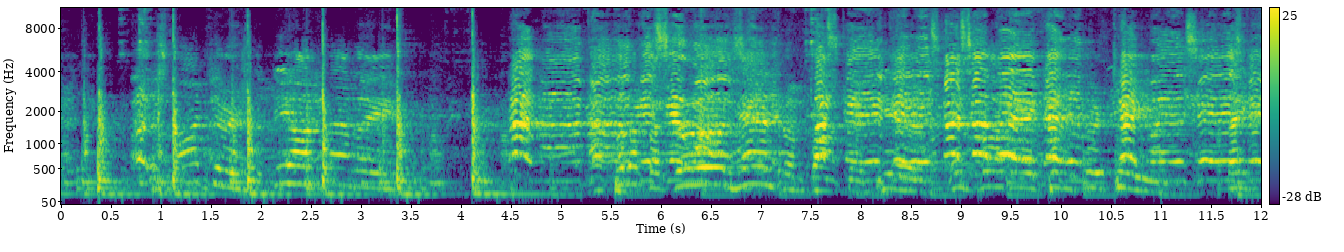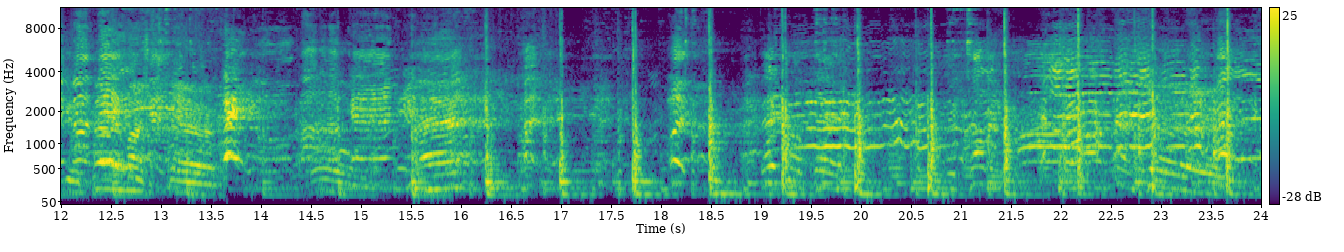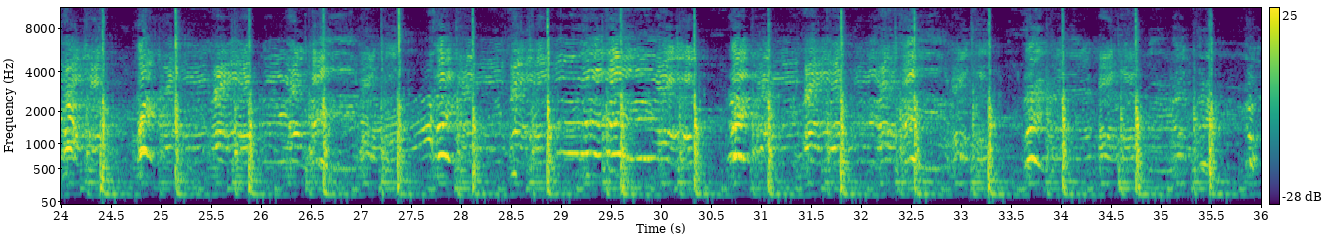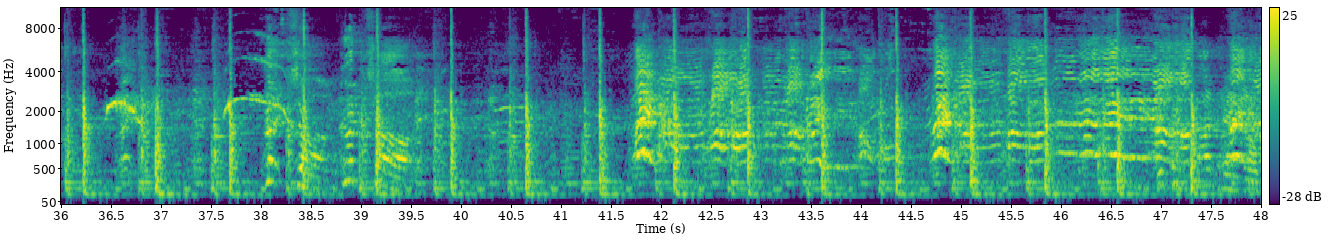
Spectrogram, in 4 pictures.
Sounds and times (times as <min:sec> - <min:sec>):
Drum kit: 0:00.0 - 0:06.8, 0:14.5 - 0:48.0
Bass drum: 0:00.0 - 0:06.9, 0:14.2 - 0:48.0.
